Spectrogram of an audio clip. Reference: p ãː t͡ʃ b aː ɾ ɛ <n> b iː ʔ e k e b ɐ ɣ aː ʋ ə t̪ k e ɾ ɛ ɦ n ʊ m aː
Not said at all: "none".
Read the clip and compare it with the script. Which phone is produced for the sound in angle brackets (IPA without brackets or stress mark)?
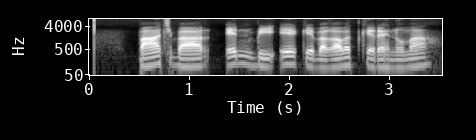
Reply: n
